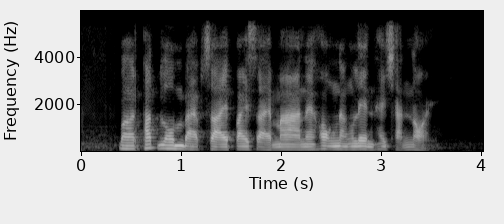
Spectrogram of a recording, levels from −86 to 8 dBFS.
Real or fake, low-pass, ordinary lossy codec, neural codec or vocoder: fake; 5.4 kHz; none; codec, 24 kHz, 3.1 kbps, DualCodec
